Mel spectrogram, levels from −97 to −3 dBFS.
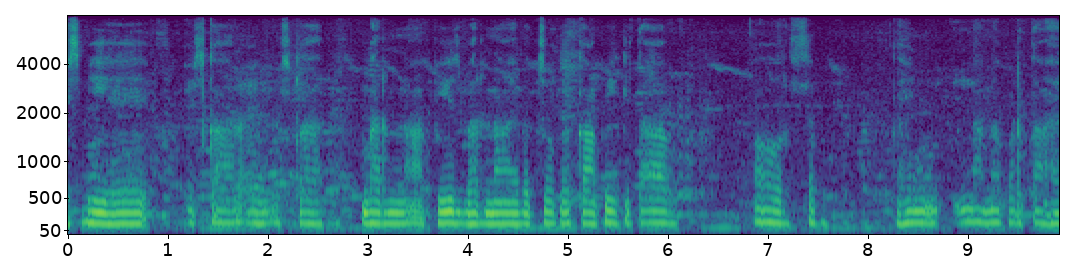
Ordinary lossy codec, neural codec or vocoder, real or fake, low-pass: none; none; real; none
